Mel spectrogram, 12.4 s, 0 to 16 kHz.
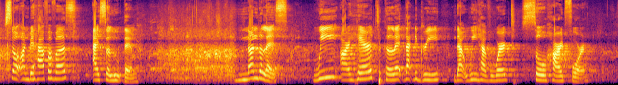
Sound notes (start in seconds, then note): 3.9 audience laughs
